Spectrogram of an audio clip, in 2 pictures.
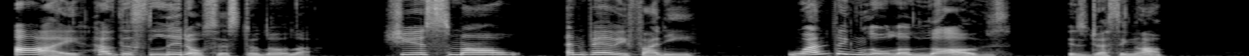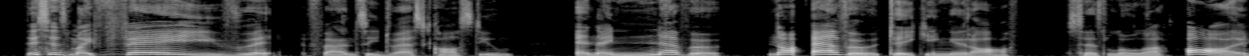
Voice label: Narration

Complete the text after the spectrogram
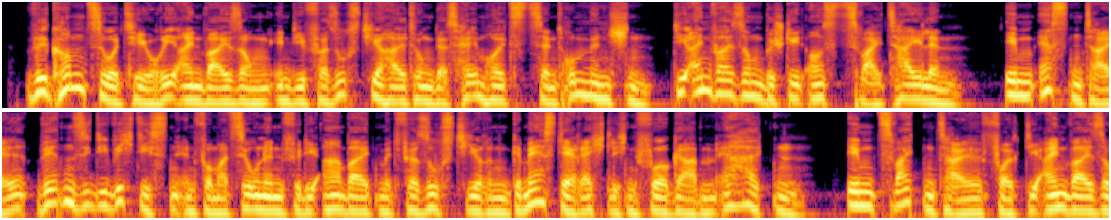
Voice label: Tutorial; Helmholtz Zentrum

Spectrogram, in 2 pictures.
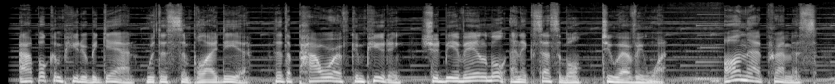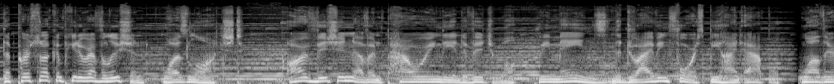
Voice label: Corporate Narration

